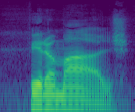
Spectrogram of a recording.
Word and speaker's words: Vidmasce: Vidmasce.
